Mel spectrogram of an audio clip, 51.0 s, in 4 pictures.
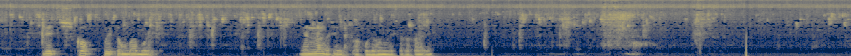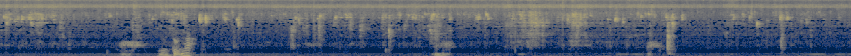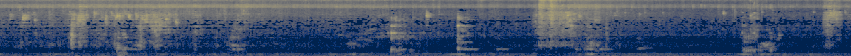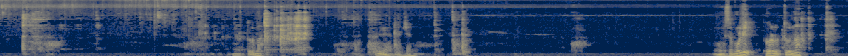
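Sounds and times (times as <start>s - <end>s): meat sizzling in a wok: 0.0s - 43.9s, 45.2s - 46.5s.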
